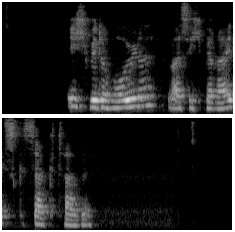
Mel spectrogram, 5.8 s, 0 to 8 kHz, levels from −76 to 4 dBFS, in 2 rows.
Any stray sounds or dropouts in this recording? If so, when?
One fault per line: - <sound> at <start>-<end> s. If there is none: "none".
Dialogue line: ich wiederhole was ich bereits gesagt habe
none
